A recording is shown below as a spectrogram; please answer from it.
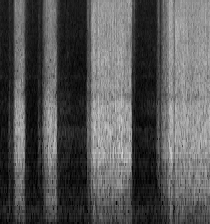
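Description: A stiff-bristled green plastic scrub brush is rubbed against the sides of a black foam microphone windscreen. It makes four dry, crunchy, broadband scraping bursts: two short strokes, then two longer sustained scrubs with a bright, hissy top. Short silent gaps separate the bursts.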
